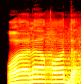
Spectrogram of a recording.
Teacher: dal huruf qalqalah dipantulkan.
